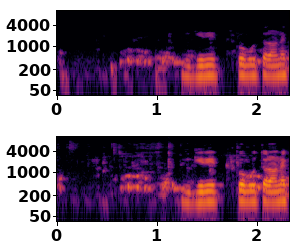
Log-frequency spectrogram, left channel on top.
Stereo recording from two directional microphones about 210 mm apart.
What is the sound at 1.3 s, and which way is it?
Speech, 5° right (ahead or behind).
